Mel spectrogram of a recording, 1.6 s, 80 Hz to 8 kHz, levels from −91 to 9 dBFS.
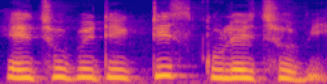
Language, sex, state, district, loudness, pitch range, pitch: Bengali, female, Tripura, Dhalai, -15 LUFS, 245-265 Hz, 255 Hz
